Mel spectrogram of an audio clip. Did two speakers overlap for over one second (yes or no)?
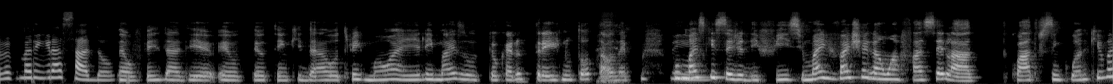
no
